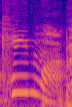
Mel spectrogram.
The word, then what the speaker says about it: quinoa: doing something that we had a hard time pronouncing but it looks amazing so this is so quinoa kinoa yes yes I know it's super healthy for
